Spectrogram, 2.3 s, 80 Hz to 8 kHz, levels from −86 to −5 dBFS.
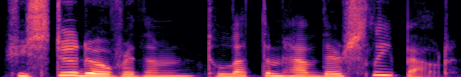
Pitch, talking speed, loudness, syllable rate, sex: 220 Hz, 285 wpm, -20 LUFS, 5.6 syllables/s, female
